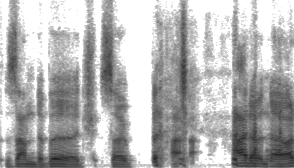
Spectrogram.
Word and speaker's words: Sander Berge: who knows i mean chris wilder also pronounces uh sander berger as zander burge so i don't know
